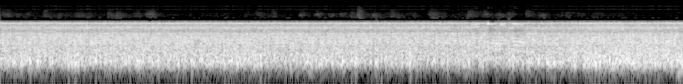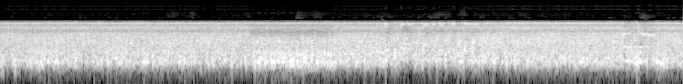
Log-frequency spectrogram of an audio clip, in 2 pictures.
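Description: Steady hiss of air flowing through the pressurized SpaceX EVA suits, picked up by the suit microphones on the crew comms loop. This background noise is expected during suit pressurization; it gets a little louder partway through.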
